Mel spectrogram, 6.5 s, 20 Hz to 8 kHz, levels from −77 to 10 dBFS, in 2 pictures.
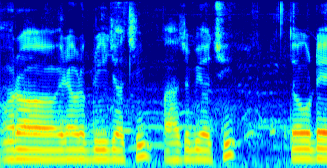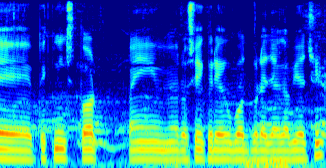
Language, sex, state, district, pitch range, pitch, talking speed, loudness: Odia, male, Odisha, Khordha, 120-125 Hz, 125 Hz, 190 wpm, -18 LUFS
